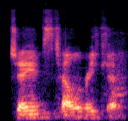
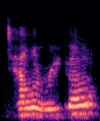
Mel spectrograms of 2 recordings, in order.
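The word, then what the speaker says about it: Talarico: James Telerico. That's who she's. Telerico.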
